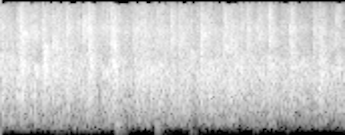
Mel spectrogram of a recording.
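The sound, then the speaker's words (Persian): Audience applause for zurkhaneh athletes: dense, steady clapping from many hands, loud and even throughout. “خب به شما دست بزنید.”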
